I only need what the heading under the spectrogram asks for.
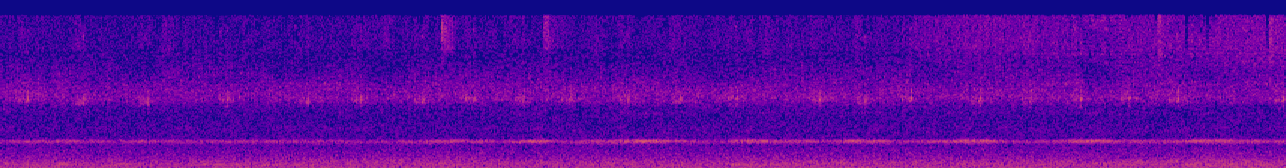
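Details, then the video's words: Night chorus of crickets in southern Crimea, a continuous unbroken high-pitched trill holding one tone, with fainter pulsing above it and a soft rushing night breeze underneath. "Сверчки поют"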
